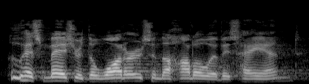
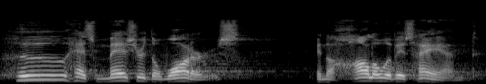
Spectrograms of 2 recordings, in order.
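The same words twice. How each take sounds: First: It is read at a normal speed. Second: It is read slowly and deliberately.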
